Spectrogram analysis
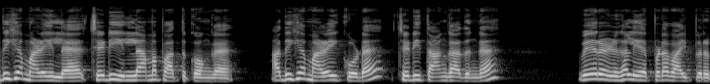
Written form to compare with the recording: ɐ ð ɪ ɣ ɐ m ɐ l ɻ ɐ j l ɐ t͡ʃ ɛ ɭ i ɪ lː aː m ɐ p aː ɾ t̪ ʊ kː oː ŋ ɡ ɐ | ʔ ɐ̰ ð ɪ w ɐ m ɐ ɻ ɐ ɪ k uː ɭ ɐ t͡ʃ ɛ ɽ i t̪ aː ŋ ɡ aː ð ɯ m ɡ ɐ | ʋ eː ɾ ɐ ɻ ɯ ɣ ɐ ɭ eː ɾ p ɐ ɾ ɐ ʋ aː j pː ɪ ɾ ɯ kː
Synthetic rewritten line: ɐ ð ɪ ɣ ɐ m ɐ ɻ ɐ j l ɐ t͡ʃ ɛ ɽ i ɪ lː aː m ɐ p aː ɾ t̪ ɯ kː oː ŋ ɡ ɐ | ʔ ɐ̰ ð ɪ ɣ ɐ m ɐ ɻ ɐ ɪ k uː ɽ ɐ t͡ʃ ɛ ɽ i t̪ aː ŋ ɡ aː ð ɯ ŋ ɡ ɐ | ʋ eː ɾ ɐ ɻ ɯ ɣ ɐ ɭ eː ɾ p ɐ ɽ ɐ ʋ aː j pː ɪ ɾ ɯ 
